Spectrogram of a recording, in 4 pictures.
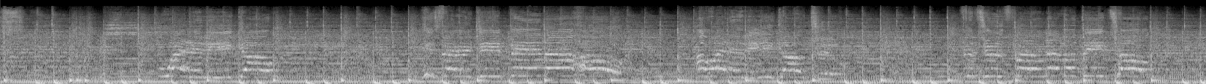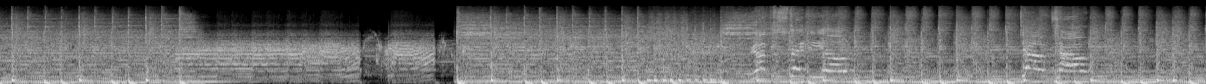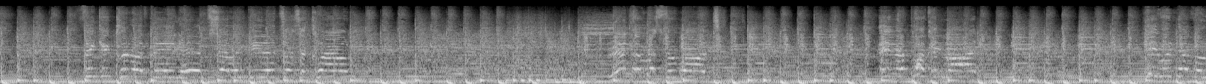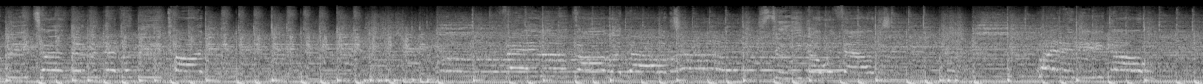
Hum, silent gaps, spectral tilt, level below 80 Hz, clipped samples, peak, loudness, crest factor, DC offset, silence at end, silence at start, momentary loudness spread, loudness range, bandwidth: none; none; -4 dB/octave; -22 dBFS; under 0.1%; 0 dBFS; -12 LUFS; 12 dB; under 0.1%; 0 s; 0 s; 3 LU; 2 LU; 16.5 kHz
